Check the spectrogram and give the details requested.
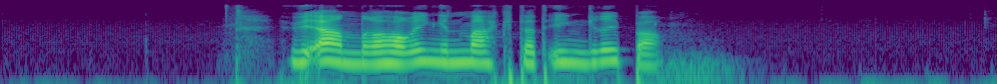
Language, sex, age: Swedish, female, 26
